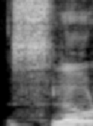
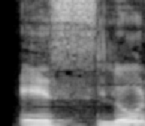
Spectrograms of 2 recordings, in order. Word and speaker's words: slow: SL س یعنی آهسته تلفظ سلو رو هم دقت بکنید اسلو نگفتم دوستان اولش هیچ صدایی وجود نداره ما هم صدایی اضافه نمیکنیم سلو سلو اسلو نمیگیم سلو یعنی آهسته و آرام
